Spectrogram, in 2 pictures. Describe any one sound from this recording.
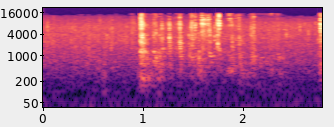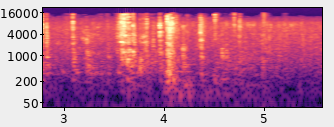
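A metal licence plate is pried off a car with clicks and scrapes.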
